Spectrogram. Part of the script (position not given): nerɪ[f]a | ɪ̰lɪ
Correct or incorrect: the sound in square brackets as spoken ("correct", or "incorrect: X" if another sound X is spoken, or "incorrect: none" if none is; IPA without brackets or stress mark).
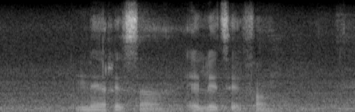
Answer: incorrect: s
